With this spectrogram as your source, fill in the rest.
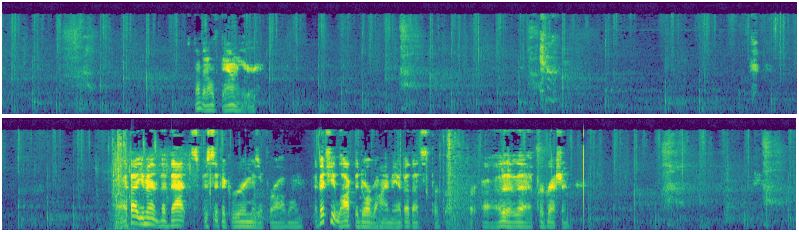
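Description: Footsteps echo on a hard concrete floor.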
